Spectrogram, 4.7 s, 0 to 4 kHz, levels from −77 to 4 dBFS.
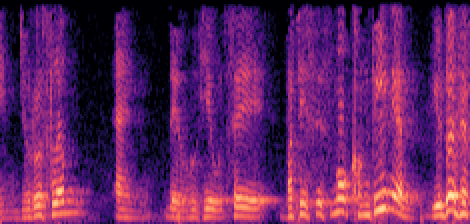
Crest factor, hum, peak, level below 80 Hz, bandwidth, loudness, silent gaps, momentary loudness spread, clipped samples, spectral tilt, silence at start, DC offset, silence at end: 12 dB; none; 0 dBFS; -44 dBFS; 4 kHz; -13 LUFS; none; 11 LU; under 0.1%; -11 dB/octave; 0 s; under 0.1%; 0 s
